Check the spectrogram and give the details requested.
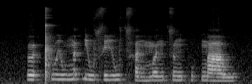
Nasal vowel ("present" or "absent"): absent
